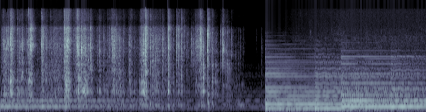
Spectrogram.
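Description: Scissors cutting up a plastic bottle, with irregular crackling and snapping of the plastic over background music. After a brief gap about four seconds in, only music with sustained chords remains.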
